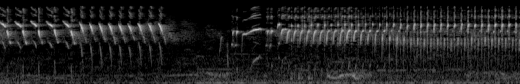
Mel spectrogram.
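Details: Male canary singing to prompt a female to build her nest: a fast series of high, clipped whistled notes, a brief pause, then a dense, rapid trill of sharp high chirps, with faint low background hum.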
